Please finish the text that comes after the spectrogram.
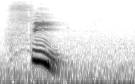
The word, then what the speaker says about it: fille: say to daughter la fille Double L is silent next children lay sofa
